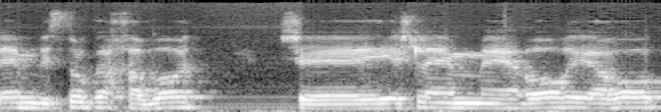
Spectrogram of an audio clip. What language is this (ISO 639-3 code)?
heb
